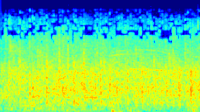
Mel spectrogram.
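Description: Party crowd at a mansion applauding the host's introduction, with steady, dense clapping at a moderate level running evenly throughout.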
